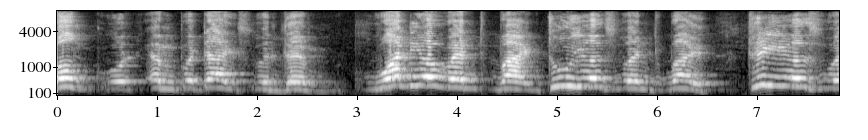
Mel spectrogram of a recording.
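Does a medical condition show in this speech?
Yes: cerebral palsy; present from birth.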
